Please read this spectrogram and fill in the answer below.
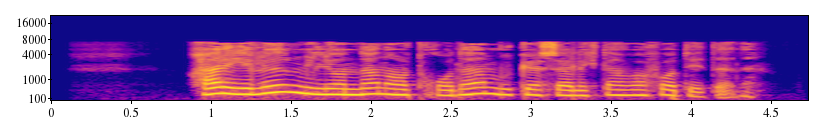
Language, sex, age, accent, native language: Uzbek, female, 19-29, Toshkent viloyati, Uzbek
